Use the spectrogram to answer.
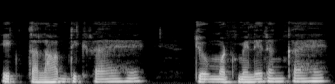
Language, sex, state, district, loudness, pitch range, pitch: Hindi, male, Jharkhand, Ranchi, -17 LUFS, 120-140 Hz, 130 Hz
